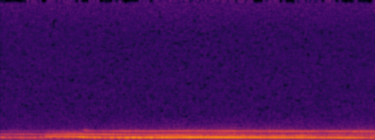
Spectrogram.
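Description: Wolfdogs howl in long, steady, low tones, one voice sliding up before settling into a held note.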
